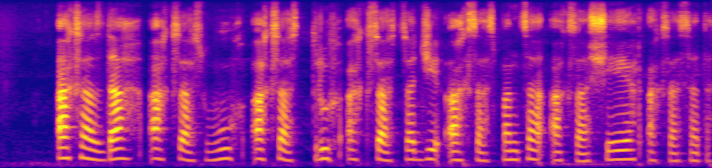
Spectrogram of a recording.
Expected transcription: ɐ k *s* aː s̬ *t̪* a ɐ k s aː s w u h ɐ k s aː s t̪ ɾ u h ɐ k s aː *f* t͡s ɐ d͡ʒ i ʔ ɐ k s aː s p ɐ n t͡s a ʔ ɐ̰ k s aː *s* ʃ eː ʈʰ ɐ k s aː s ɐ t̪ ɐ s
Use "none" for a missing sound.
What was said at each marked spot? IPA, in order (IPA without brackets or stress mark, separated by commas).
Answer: s, d̪, s, s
